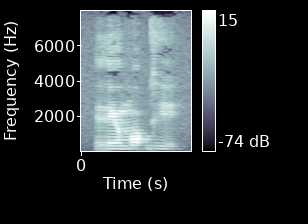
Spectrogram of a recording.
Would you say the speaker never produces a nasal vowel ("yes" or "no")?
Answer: yes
